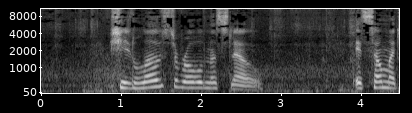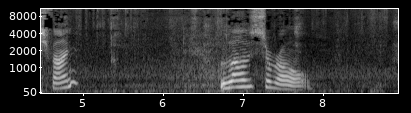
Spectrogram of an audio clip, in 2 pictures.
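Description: A dog yowls and grumbles playfully in short bursts.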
